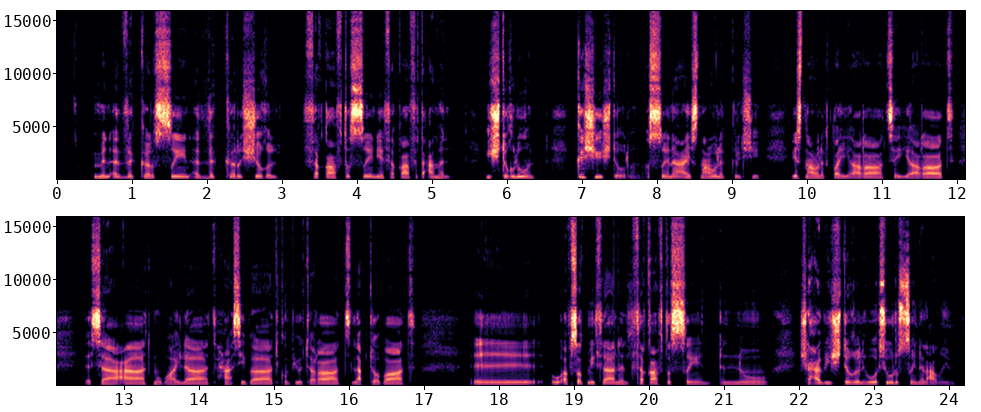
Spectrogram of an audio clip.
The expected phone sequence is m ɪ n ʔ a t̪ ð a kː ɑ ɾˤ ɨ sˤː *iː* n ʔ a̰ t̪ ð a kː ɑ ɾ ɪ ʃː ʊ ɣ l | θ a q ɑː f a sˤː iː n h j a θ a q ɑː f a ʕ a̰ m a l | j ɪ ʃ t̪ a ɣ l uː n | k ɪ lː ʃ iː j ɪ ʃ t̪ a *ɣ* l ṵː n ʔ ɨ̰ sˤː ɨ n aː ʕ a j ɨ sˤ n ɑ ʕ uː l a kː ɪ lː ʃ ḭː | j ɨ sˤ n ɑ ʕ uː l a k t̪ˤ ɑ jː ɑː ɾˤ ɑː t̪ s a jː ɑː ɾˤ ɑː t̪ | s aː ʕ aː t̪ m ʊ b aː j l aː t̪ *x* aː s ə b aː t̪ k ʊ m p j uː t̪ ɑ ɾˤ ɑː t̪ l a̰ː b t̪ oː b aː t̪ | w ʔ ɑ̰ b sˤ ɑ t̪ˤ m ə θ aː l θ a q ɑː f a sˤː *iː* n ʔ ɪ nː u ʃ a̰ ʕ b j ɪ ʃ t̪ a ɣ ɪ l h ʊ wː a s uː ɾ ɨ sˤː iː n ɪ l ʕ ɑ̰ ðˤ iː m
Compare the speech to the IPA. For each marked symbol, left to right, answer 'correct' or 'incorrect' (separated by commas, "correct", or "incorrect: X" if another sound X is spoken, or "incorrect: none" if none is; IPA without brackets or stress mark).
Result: correct, correct, incorrect: ħ, correct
